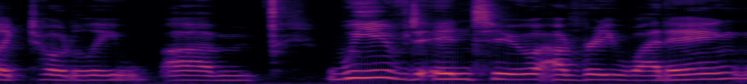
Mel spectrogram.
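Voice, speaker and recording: A woman with a Californian accent speaks at medium pitch. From California, Bay Area (Cupertino). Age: 20s. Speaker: college radio host. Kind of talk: casual chat.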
